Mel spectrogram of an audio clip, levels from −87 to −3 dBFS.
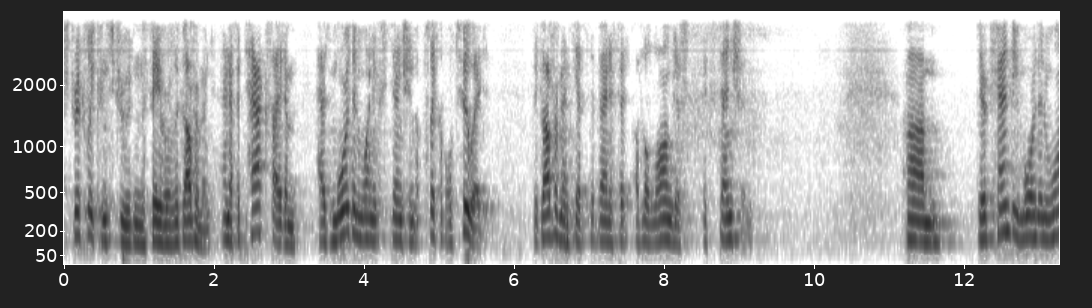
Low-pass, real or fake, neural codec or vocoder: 3.6 kHz; fake; codec, 16 kHz, 6 kbps, DAC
